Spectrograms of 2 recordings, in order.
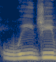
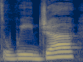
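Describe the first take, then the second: First: It is said with the American pronunciation. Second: It is said with the non-American pronunciation. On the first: "here in America, we tend to say Ouija board" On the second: "in other parts of the world it's Ouija. I think that's the actual correct pronunciation"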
